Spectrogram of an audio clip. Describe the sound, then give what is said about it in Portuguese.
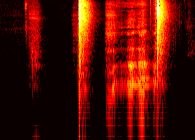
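Two sharp, snapping cracks of a leather whip, each a loud, brief slap about a second apart, with a short burst of voice or laughter between them. “E aí eu trouxe só pra representar mesmo esse aqui o chicote, né?”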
